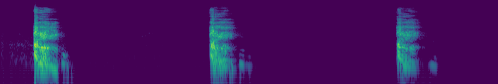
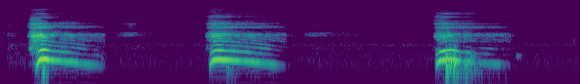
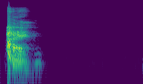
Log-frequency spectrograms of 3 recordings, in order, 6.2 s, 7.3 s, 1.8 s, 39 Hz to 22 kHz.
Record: {
  "three_cough_length": "6.2 s",
  "three_cough_amplitude": 32768,
  "three_cough_signal_mean_std_ratio": 0.22,
  "exhalation_length": "7.3 s",
  "exhalation_amplitude": 26752,
  "exhalation_signal_mean_std_ratio": 0.36,
  "cough_length": "1.8 s",
  "cough_amplitude": 32768,
  "cough_signal_mean_std_ratio": 0.27,
  "survey_phase": "beta (2021-08-13 to 2022-03-07)",
  "age": "45-64",
  "gender": "Female",
  "wearing_mask": "No",
  "symptom_cough_any": true,
  "symptom_sore_throat": true,
  "symptom_onset": "4 days",
  "smoker_status": "Never smoked",
  "respiratory_condition_asthma": false,
  "respiratory_condition_other": false,
  "recruitment_source": "REACT",
  "submission_delay": "1 day",
  "covid_test_result": "Negative",
  "covid_test_method": "RT-qPCR",
  "influenza_a_test_result": "Unknown/Void",
  "influenza_b_test_result": "Unknown/Void"
}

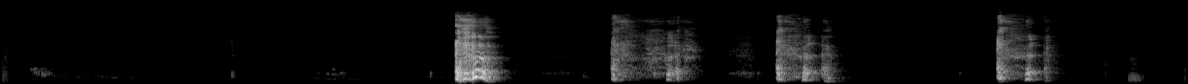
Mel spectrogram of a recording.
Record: {
  "three_cough_length": "11.9 s",
  "three_cough_amplitude": 31216,
  "three_cough_signal_mean_std_ratio": 0.22,
  "survey_phase": "beta (2021-08-13 to 2022-03-07)",
  "age": "65+",
  "gender": "Male",
  "wearing_mask": "No",
  "symptom_cough_any": true,
  "symptom_runny_or_blocked_nose": true,
  "symptom_fatigue": true,
  "smoker_status": "Never smoked",
  "respiratory_condition_asthma": false,
  "respiratory_condition_other": false,
  "recruitment_source": "Test and Trace",
  "submission_delay": "2 days",
  "covid_test_result": "Positive",
  "covid_test_method": "ePCR"
}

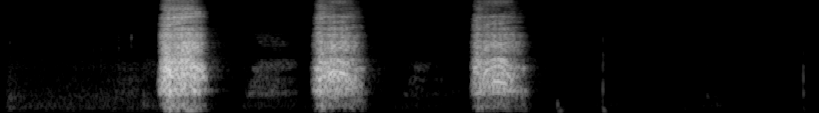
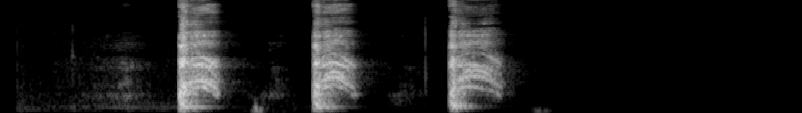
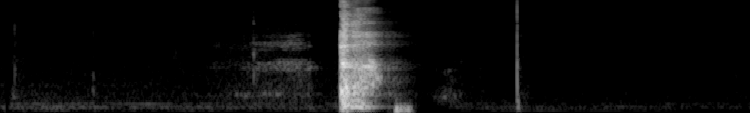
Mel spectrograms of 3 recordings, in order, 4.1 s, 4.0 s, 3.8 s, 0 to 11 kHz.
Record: {
  "exhalation_length": "4.1 s",
  "exhalation_amplitude": 32767,
  "exhalation_signal_mean_std_ratio": 0.3,
  "three_cough_length": "4.0 s",
  "three_cough_amplitude": 32768,
  "three_cough_signal_mean_std_ratio": 0.28,
  "cough_length": "3.8 s",
  "cough_amplitude": 32768,
  "cough_signal_mean_std_ratio": 0.16,
  "survey_phase": "beta (2021-08-13 to 2022-03-07)",
  "age": "18-44",
  "gender": "Male",
  "wearing_mask": "No",
  "symptom_none": true,
  "smoker_status": "Never smoked",
  "respiratory_condition_asthma": false,
  "respiratory_condition_other": false,
  "recruitment_source": "REACT",
  "submission_delay": "1 day",
  "covid_test_result": "Negative",
  "covid_test_method": "RT-qPCR",
  "influenza_a_test_result": "Negative",
  "influenza_b_test_result": "Negative"
}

